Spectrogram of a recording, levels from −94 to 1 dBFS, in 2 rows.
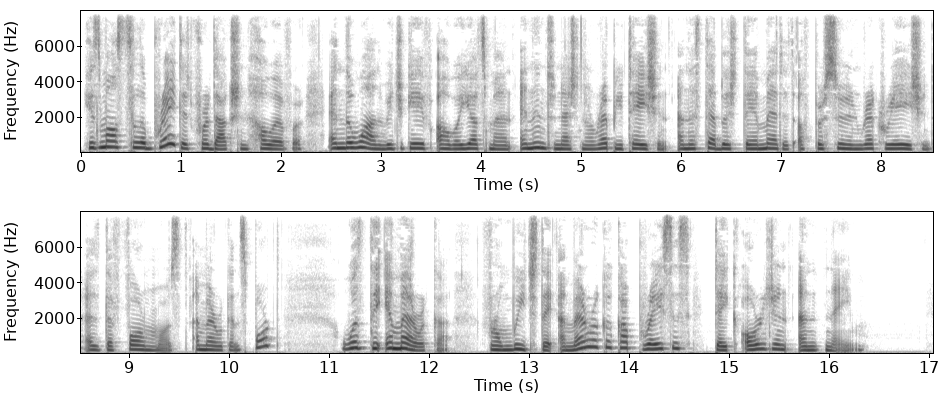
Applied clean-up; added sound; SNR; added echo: none; none; none; none.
